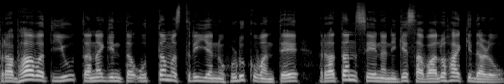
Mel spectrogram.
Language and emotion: Kannada, neutral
